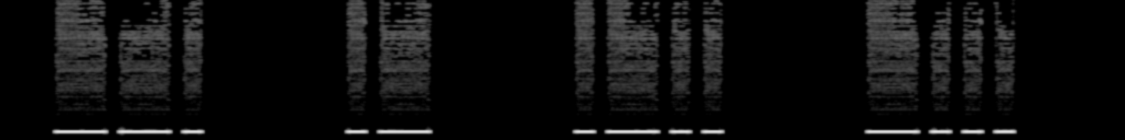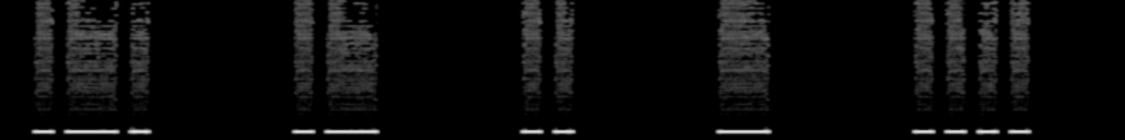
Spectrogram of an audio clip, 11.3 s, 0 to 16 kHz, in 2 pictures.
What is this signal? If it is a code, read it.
Morse code, heard as a keyed tone, about 15 wpm, spaced as for 8 wpm, 1000 Hz. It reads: GALBRAITH
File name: qotdfiles / 8wpm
